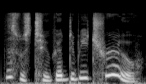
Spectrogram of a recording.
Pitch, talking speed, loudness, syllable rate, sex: 255 Hz, 285 wpm, -14 LUFS, 5.0 syllables/s, female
